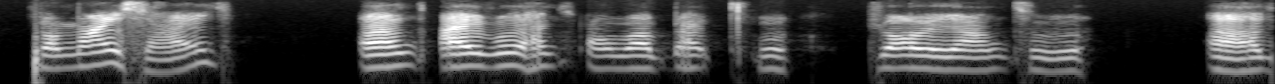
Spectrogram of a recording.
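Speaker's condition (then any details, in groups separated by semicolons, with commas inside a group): Spinal muscular atrophy; from birth, electric wheelchair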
